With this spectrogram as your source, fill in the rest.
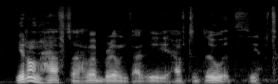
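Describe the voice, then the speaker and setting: A man's dark, mellow tone with lively intonation, in a Portuguese accent. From Madeira, Portugal. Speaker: entrepreneur and conference organizer. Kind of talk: interview conversation. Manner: halting, many fillers.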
